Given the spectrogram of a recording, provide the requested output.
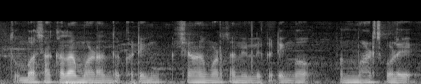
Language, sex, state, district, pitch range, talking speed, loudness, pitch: Kannada, male, Karnataka, Shimoga, 95-100 Hz, 155 wpm, -21 LUFS, 95 Hz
